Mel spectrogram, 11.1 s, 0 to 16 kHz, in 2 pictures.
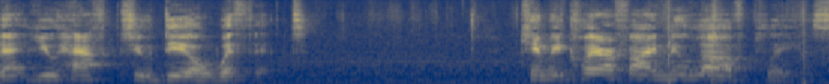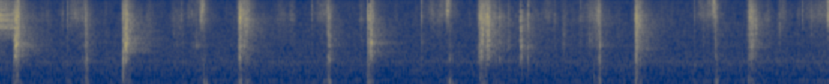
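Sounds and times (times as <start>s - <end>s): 
speech: 0.0s - 2.1s, 3.5s - 5.6s
tarot cards shuffled by hand: 4.3s - 11.0s.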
